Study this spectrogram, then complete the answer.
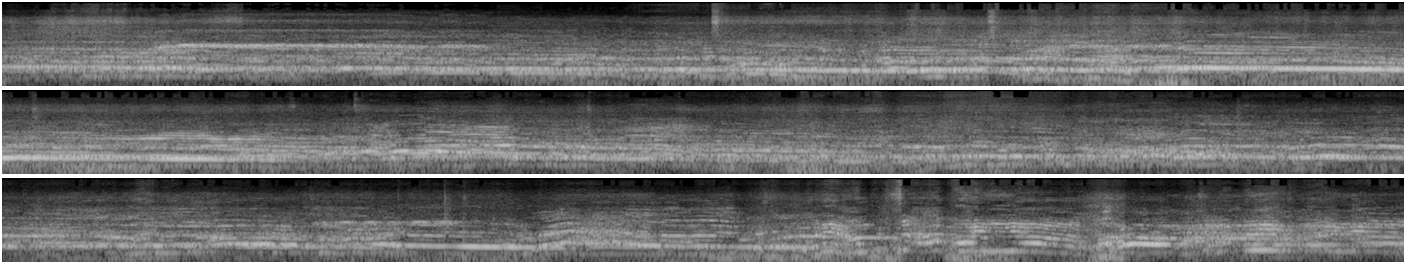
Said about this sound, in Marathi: राजापूर शहरात प्रचंड जल्लोष साजरा करण्यात आला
